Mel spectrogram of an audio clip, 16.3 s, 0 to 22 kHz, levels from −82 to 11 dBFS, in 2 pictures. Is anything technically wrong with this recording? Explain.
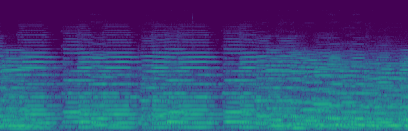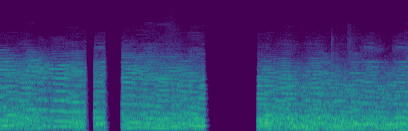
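Yes. Call audio freezes occur at 9.87 to 10.05 s, 10.26 to 10.60 s and 12.25 to 13.32 s. The last sound is drawn out as a fading buzz, then silence. Audio resumes where it stopped, with nothing lost. Delayed packets likely emptied the jitter buffer.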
